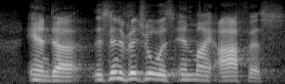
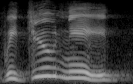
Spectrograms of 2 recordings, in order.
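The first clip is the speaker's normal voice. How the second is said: soft slow repeat; 5 semitones higher, 7 dB quieter, much slower than usual. Real, not acted. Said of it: "repeated quietly, slowly".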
